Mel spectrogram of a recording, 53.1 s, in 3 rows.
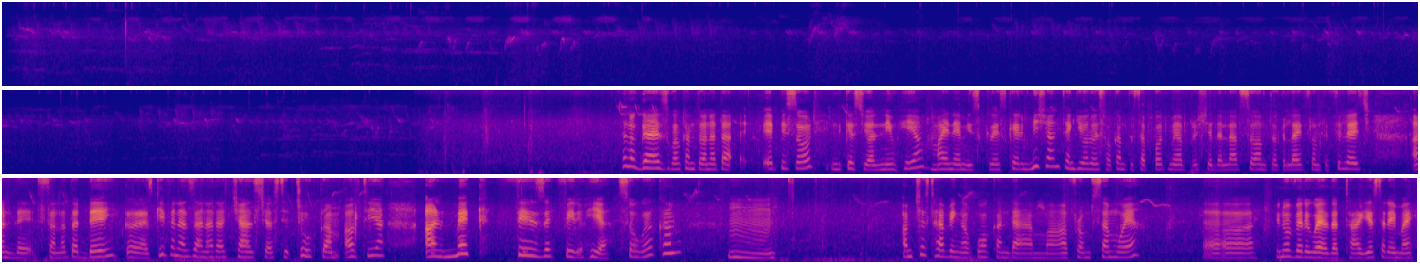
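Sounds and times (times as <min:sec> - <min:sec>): birds chirping and calling: 0:22.9 - 0:53.0.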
